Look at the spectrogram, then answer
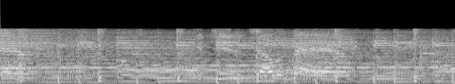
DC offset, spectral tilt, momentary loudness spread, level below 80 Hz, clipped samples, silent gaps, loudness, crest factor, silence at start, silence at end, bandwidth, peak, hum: under 0.1%; -4.5 dB/octave; 5 LU; -34 dBFS; 0.2%; none; -9 LUFS; 10 dB; 0 s; 0 s; 5.4 kHz; 0 dBFS; none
